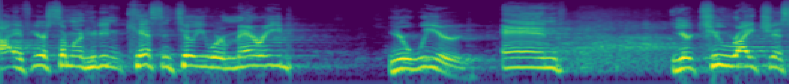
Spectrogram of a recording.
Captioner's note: congregation laughing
